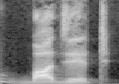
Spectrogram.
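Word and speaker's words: budget: যেমন দেখো বাজেট, এখানে ডি আছে, ডি এর পরে জি আছে, তার মানে ডি সাইলেন্ট।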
